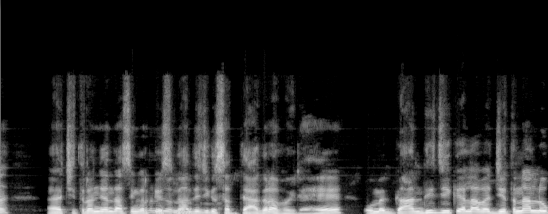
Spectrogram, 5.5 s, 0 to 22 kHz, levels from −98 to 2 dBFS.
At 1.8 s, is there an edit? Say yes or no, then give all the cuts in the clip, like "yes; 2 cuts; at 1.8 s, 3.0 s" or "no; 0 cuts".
yes; 1 cut; at 1.8 s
